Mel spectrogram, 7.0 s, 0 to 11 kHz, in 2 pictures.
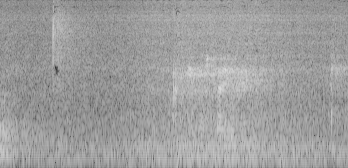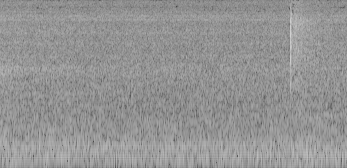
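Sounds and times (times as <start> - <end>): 
faint white noise: 0.0 - 6.9
soft clicks: 6.4 - 6.6.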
